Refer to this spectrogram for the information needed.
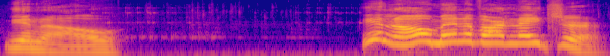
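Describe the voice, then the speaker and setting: An actor playing a chummy, prying drunk at a bar, with grandiloquent, rambling, slurred speech in an audio drama. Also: male voice, very high-pitched, huge pitch swings, very slow, bright, forceful tone, heavily acted. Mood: boisterous, needling. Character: tipsy middle-of-the-night barfly, chummy, prying, grandiloquent.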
